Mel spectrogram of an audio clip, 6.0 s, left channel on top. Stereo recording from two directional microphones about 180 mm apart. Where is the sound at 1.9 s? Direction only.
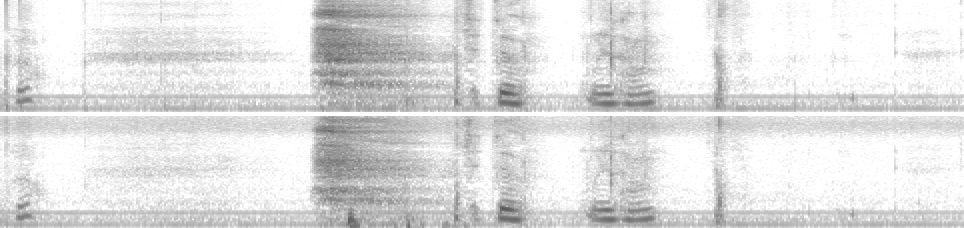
10° right (ahead or behind).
